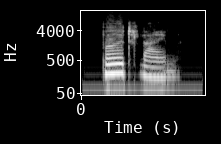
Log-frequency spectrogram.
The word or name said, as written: birdlime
